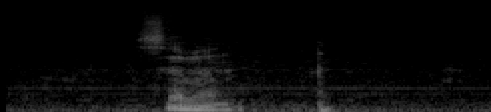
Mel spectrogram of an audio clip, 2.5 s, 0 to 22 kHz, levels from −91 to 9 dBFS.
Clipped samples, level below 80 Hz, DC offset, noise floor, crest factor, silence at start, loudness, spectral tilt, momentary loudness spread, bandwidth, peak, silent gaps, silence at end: under 0.1%; -66 dBFS; under 0.1%; -70 dBFS; 20 dB; 0.45 s; -49 LUFS; -7 dB/octave; 22 LU; 16.5 kHz; -30 dBFS; none; 0.55 s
